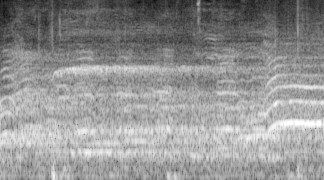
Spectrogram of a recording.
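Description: Wrestlers' bodies thudding on the mat as one is lifted and taken down, a dull thump about half a second in and another later. Over it a long, drawn-out shout from the corner.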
